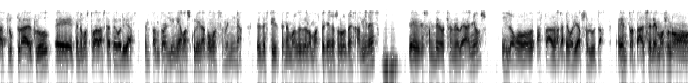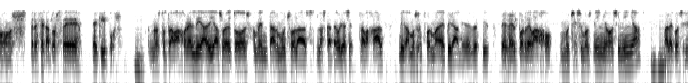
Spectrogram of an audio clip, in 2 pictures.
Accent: Valencia, Valencian Community, Spain; yo me he criado toda la vida en este club, ¿vale? Yo soy de aquí de Valencia.

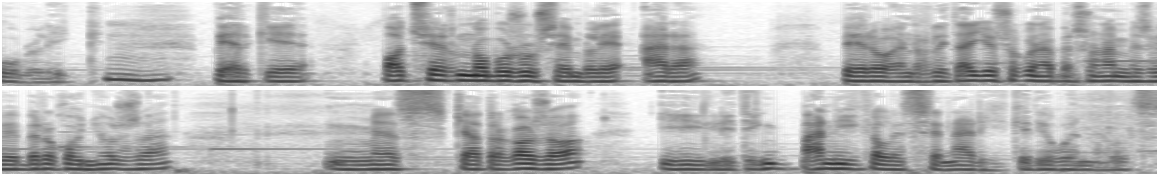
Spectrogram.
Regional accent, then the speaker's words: Rafelguaraf, Valencian Community, Spain; born there; havia d'escriure un llibre sobre la història del meu poble de naixença.

